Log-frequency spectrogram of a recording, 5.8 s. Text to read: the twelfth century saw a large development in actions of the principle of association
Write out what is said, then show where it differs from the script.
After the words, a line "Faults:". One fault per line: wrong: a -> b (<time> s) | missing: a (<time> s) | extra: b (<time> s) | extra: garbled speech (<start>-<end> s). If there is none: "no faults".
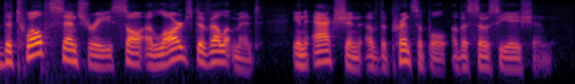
the twelfth century saw a large development in action of the principle of association
Faults:
wrong: actions -> action (3.1 s)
